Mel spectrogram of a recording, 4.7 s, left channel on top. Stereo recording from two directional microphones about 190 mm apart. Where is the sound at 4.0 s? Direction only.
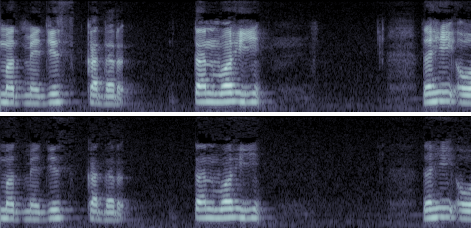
20° left (ahead or behind).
